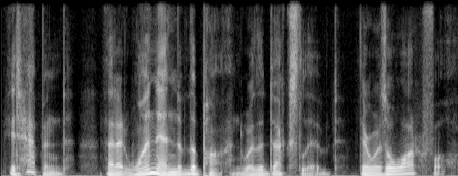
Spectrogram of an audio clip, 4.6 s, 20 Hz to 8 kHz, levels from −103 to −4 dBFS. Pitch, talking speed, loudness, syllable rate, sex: 130 Hz, 220 wpm, -19 LUFS, 6.4 syllables/s, male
